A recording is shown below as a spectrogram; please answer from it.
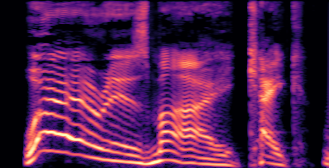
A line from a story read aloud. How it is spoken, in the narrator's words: roared the giant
